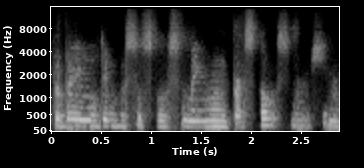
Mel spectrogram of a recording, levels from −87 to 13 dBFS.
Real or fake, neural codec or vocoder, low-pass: fake; codec, 44.1 kHz, 0.9 kbps, DAC; 14.4 kHz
